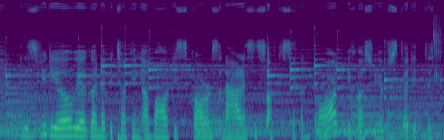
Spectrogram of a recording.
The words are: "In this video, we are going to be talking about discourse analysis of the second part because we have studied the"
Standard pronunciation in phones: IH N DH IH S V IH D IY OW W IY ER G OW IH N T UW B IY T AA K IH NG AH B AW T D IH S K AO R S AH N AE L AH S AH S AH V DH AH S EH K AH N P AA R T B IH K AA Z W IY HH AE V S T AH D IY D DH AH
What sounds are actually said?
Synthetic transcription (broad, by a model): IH N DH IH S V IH D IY OW W IY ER G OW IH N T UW B IY T AA K IH NG AH B AW T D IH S K AO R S AH N AE L AH S AH S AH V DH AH S EH K AH N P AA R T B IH K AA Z W IY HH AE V S T AH D IY D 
